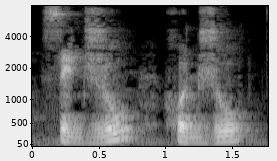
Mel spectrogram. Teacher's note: маємо виразно африкату Дж у словах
